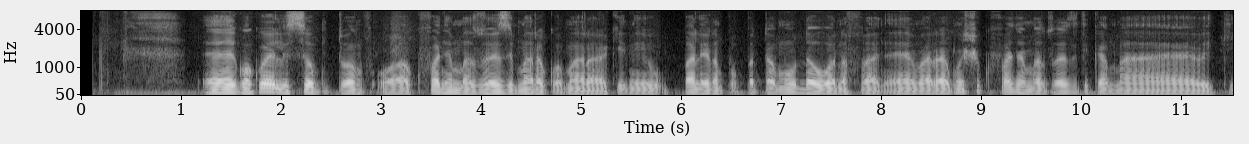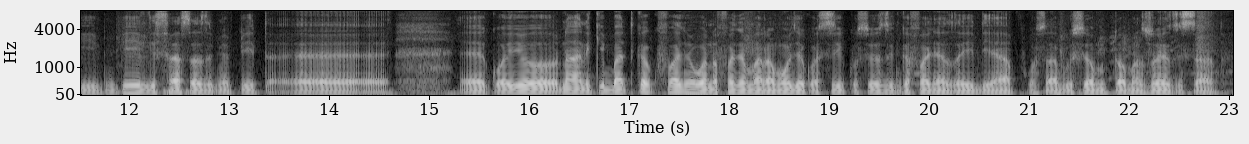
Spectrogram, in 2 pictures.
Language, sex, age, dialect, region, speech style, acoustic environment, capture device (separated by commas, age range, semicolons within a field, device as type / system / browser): Swahili, male, 35-44, Tanzania - Dar es Salaam, Tanzania, relaxed, people talking, mobile / Linux / Chrome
